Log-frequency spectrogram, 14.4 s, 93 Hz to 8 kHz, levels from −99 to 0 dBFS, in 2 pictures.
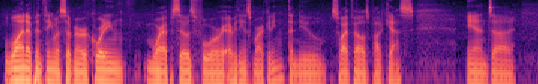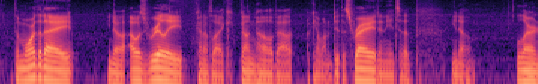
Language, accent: English, American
